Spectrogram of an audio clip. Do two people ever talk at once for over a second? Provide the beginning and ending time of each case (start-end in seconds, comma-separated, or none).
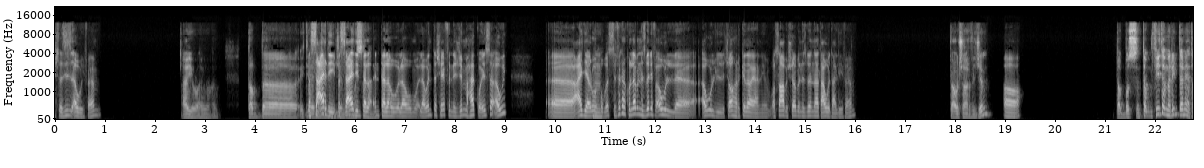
5.0-6.5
